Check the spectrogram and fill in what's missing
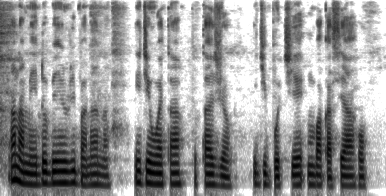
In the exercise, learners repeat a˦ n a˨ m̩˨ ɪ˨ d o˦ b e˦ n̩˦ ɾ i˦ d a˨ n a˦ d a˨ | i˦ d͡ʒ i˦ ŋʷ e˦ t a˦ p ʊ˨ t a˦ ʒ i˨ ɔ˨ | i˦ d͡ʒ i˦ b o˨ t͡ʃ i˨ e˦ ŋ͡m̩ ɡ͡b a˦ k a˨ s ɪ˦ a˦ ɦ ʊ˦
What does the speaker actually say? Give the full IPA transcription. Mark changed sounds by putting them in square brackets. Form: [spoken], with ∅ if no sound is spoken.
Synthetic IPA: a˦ n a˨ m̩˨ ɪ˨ d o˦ b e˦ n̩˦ ɾ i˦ [b] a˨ n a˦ [n] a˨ | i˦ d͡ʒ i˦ ŋʷ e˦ t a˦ p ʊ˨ t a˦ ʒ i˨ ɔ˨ | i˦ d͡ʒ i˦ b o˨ t͡ʃ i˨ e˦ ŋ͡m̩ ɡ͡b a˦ k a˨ s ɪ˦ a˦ ɦ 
